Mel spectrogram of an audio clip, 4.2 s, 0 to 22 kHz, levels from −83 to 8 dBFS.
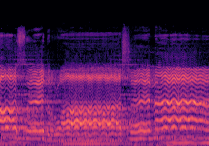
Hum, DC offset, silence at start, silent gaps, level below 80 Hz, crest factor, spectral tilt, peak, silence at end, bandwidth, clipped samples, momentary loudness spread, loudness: none; under 0.1%; 0 s; none; -42 dBFS; 14 dB; -3.5 dB/octave; -6 dBFS; 0 s; 11 kHz; under 0.1%; 8 LU; -20 LUFS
